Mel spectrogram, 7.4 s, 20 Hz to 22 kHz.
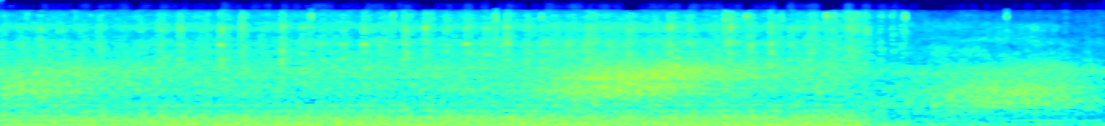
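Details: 1997 Ford F250 with 7.5L 460 V8, low steady drone with a light quick ticking about four per second on top, from an exhaust leak.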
